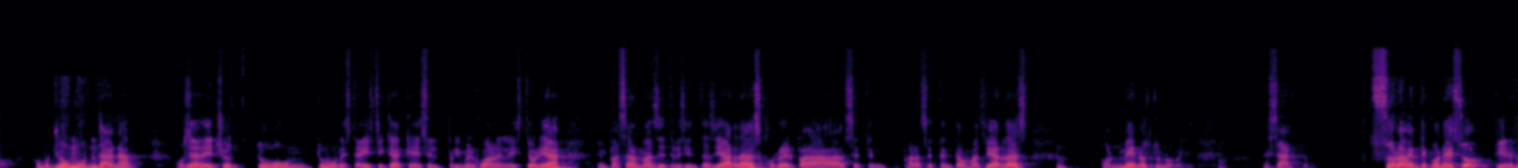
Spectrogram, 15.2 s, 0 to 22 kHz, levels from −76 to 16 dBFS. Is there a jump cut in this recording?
yes; 2 cuts; at 10.6 s, 12.2 s

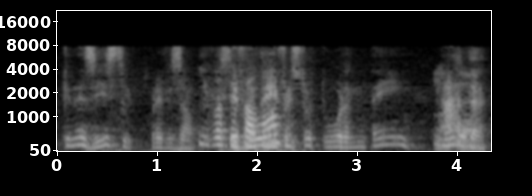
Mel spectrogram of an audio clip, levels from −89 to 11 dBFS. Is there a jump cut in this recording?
no; 0 cuts

